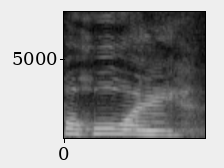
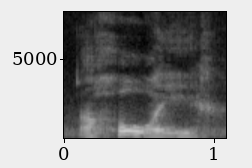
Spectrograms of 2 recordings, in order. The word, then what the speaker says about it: Ahoy: are you doing but this is actually a schwa sound which is a lazy way of saying a vowel so Ahoy starts with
